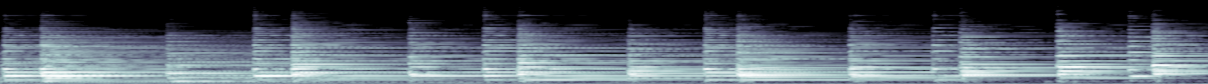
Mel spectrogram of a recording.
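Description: Background piano music: slow single notes and chords, each struck and left to ring and fade.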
